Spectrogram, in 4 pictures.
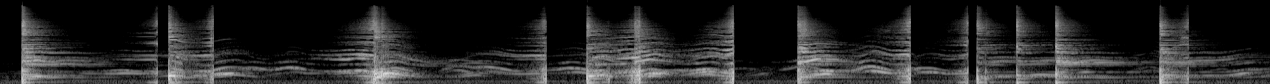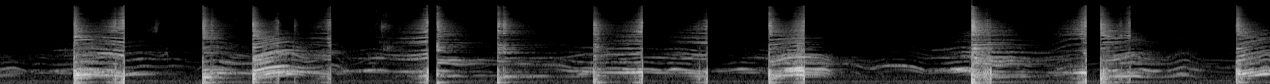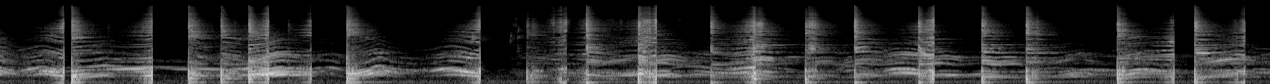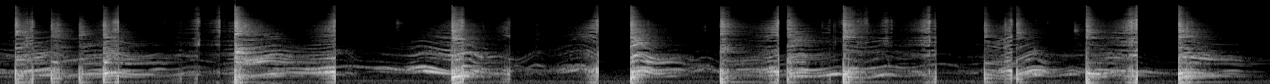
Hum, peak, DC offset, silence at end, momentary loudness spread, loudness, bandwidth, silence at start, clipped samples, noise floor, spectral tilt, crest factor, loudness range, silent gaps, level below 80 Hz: none; 0 dBFS; under 0.1%; 0.3 s; 21 LU; -21 LUFS; 16.5 kHz; 0.2 s; under 0.1%; -51 dBFS; -3.5 dB/octave; 22 dB; 4 LU; none; -38 dBFS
